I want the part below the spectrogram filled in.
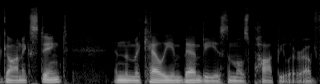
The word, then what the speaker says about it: Mokele-Mbembe: Dr. Roy Mackle, he says it's pronounced Mokele-Mbembe.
